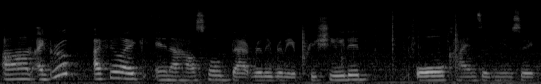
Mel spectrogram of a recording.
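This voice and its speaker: Woman, casual playful interview chat, normal pitch, bit of noise in the background. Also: brisk, a little mellow. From Queens, New York. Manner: informal, playful, frequent "like". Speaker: interview guest, musician.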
